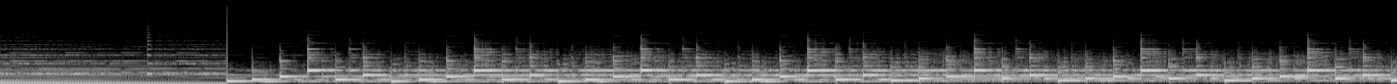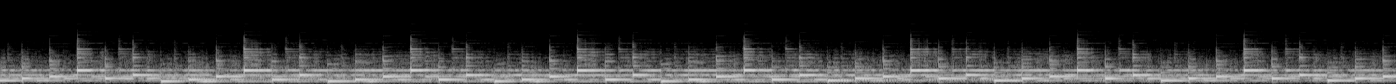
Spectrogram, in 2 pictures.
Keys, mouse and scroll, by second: 1.8-2.3 typing, 2.5 double click, 5.4 ctrl+=, 5.5 ctrl+=, 5.8-6.2 ctrl+scroll down 1, 6.2 double click, 11.8 ctrl+-, 12.1 ctrl+-, 13.7-14.2 alt+scroll up 1, 26.2-27.0 scroll down 1.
